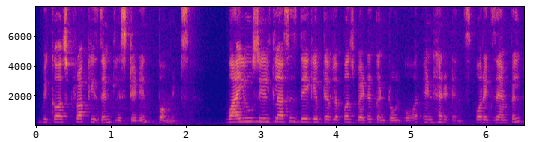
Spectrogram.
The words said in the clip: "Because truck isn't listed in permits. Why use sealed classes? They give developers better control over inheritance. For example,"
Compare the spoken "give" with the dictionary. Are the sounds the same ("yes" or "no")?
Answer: yes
